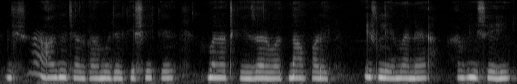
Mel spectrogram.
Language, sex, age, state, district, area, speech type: Urdu, female, 18-30, Telangana, Hyderabad, urban, spontaneous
